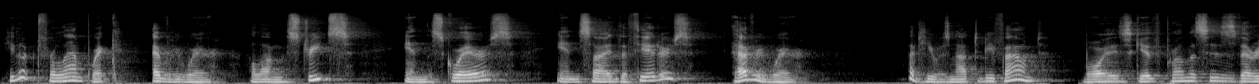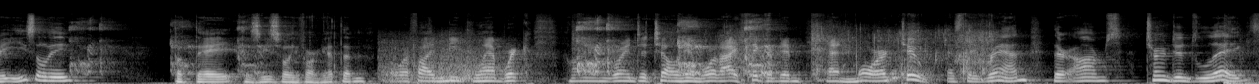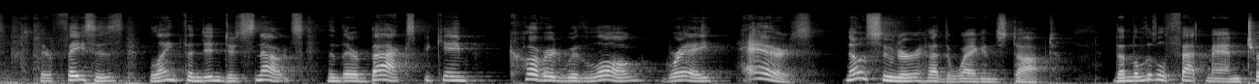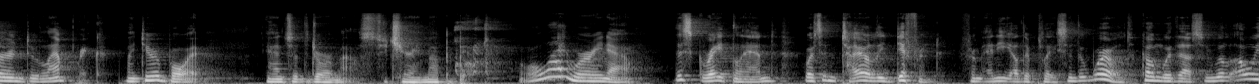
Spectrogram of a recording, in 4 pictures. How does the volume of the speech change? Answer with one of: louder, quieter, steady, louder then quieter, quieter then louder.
steady.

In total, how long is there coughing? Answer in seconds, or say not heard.
5 s.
